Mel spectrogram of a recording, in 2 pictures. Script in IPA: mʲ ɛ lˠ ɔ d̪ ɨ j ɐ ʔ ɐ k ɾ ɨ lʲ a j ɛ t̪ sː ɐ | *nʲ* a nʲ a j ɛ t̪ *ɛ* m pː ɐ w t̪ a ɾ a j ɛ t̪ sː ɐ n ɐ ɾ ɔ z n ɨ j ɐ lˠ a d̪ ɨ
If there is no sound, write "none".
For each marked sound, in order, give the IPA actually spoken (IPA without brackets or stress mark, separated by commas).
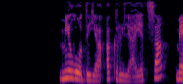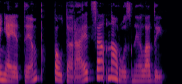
mʲ, ɛ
